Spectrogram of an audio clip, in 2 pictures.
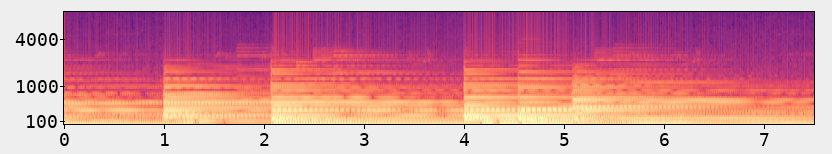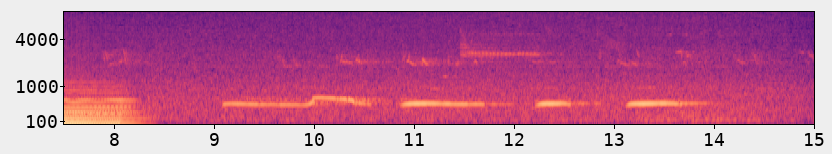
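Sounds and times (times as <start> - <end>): bird cooing: 9.1 - 14.0
faint high bird chirps: 9.1 - 15.0.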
